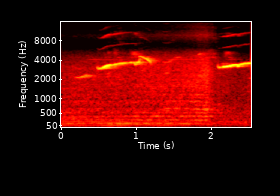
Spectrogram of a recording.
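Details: Oriental magpie-robin song meant to get a lazy bird singing: long clear whistles held and slowly rising, with a low hum underneath.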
